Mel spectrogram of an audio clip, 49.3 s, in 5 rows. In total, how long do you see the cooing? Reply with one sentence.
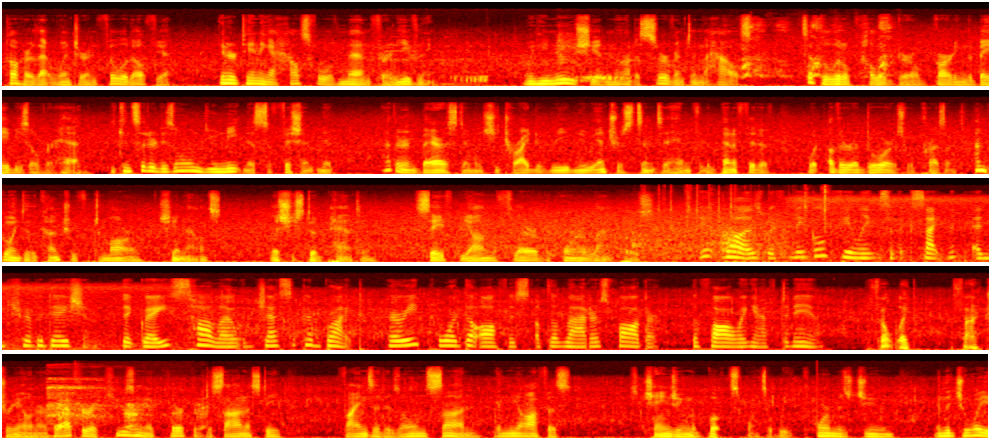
You can hear the cooing for 3 seconds altogether.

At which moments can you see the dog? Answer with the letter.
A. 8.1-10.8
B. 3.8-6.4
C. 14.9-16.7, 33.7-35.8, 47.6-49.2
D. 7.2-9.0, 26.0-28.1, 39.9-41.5
D.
